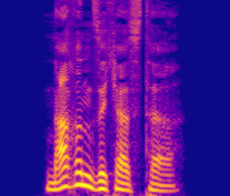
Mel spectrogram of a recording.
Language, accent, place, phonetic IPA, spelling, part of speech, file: German, Germany, Berlin, [ˈnaʁənˌzɪçɐstɐ], narrensicherster, adjective, De-narrensicherster.ogg
- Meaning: inflection of narrensicher: 1. strong/mixed nominative masculine singular superlative degree 2. strong genitive/dative feminine singular superlative degree 3. strong genitive plural superlative degree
